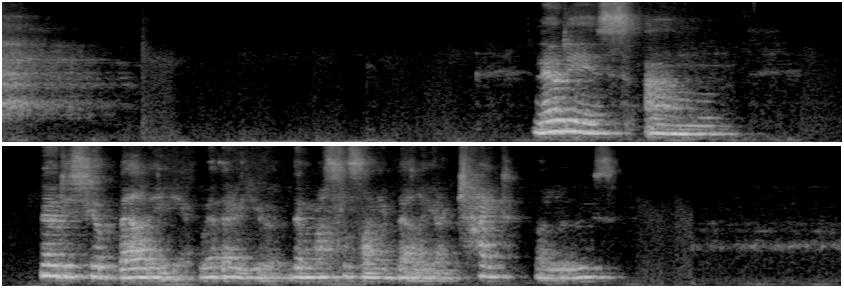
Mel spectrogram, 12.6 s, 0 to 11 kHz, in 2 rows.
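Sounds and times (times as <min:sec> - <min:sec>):
deep breath in and out during a guided relaxation exercise: 0:00.0 - 0:01.2, 0:11.5 - 0:12.5
speech: 0:04.0 - 0:05.5, 0:06.6 - 0:11.0.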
